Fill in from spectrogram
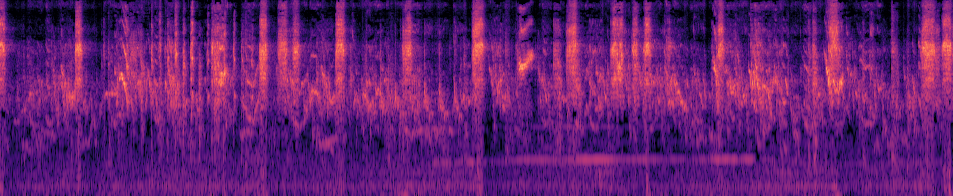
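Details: Budgerigar colony with a breeding pair, captive: a continuous warbling babble of thin high chirps and squeaky notes, punctuated by louder sharp tweets every second or so.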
